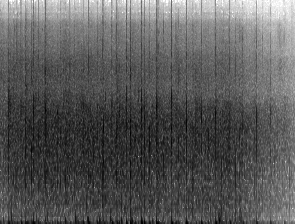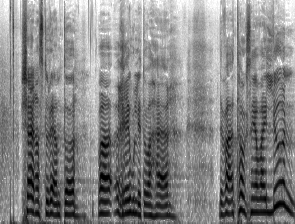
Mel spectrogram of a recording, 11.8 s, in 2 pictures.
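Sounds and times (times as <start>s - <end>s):
warm applause from audience: 0.0s - 6.1s
speech: 6.4s - 9.5s, 10.3s - 11.7s.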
